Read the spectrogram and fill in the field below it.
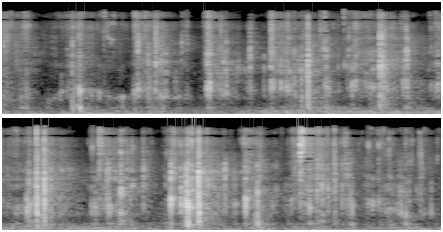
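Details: Pit Bull named Nomyen eating a raw whole Thai duck for the first time, on a raw prey-model diet; irregular wet crunching and tearing bites with sharp cracks, one loud crunch burst near the middle, indoors.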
